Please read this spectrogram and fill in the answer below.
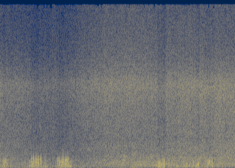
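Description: Sea surf washing up the beach, with wind buffeting the phone's microphone throughout.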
